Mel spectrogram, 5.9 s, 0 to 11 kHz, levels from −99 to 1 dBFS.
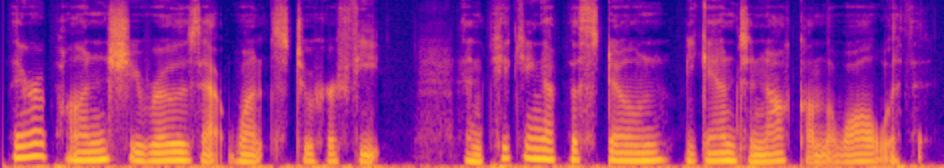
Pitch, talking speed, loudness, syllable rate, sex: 160 Hz, 215 wpm, -17 LUFS, 5.1 syllables/s, female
